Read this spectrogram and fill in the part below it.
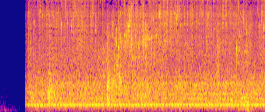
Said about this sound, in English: The eggplant strips are sizzling in oil at Li Ho Fook, a modern Chinese restaurant in Melbourne.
